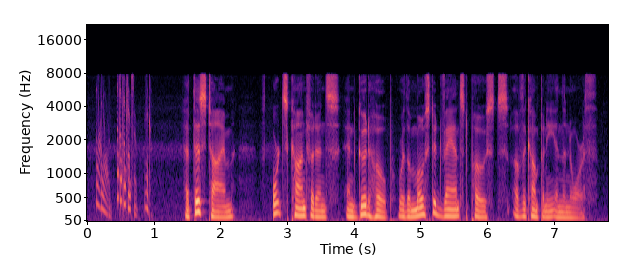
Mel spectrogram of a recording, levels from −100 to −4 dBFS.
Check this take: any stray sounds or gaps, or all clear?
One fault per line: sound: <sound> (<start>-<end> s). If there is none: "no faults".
sound: chirp (0.1-1.0 s)
sound: dropout (2.7-2.8 s)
